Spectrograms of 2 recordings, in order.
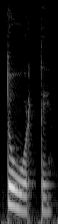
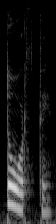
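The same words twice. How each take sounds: No difference in how they are said.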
